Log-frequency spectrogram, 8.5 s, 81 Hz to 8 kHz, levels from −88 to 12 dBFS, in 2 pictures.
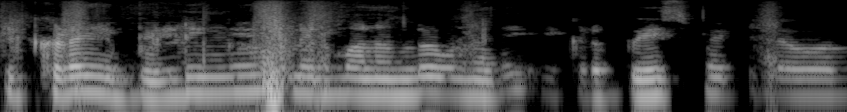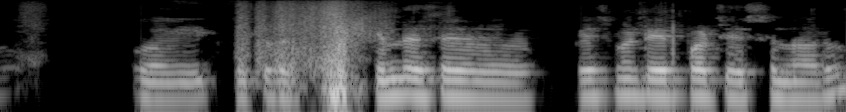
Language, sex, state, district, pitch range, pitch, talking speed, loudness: Telugu, male, Telangana, Nalgonda, 150-165 Hz, 155 Hz, 90 wpm, -23 LUFS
